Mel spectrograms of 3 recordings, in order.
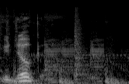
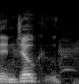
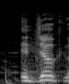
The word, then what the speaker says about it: Njoku: know if he's up there with the David Ujoka. David Njoku. I don't know if he's up What there. are you saying? I had to talk myself into. How do you say David's last name again? Njoku.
